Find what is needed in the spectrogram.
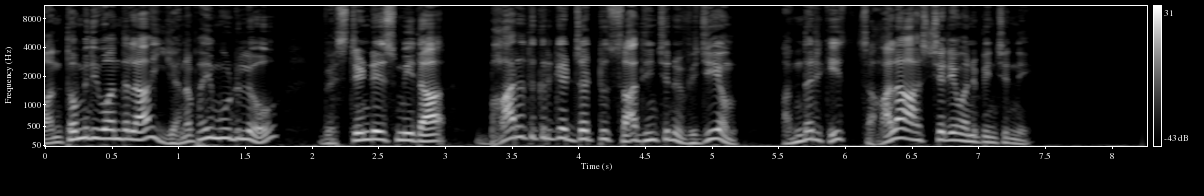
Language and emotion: Telugu, surprised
